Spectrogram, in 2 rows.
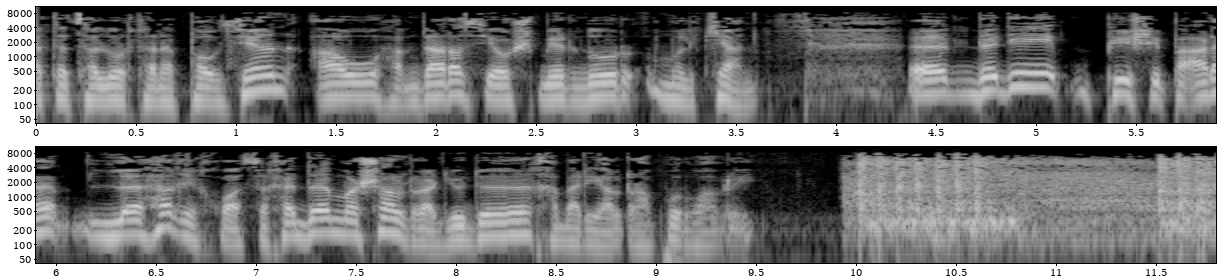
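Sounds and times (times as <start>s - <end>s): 
speech: 0.0s - 9.6s
heavy-weapons machine-gun bursts at the Pakistan–Afghanistan border: 10.0s - 11.8s.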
